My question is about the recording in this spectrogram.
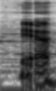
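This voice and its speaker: A woman streaming a video game, chatting casually and playfully, often laughing. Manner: laughing, playful, hums and sings along. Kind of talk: casual gameplay chat. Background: faint game music.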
